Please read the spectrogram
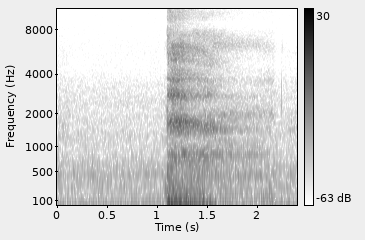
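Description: A man's single breath sighed into a close microphone about a second in, fading away.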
